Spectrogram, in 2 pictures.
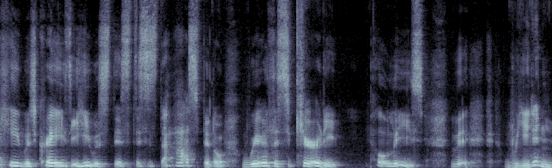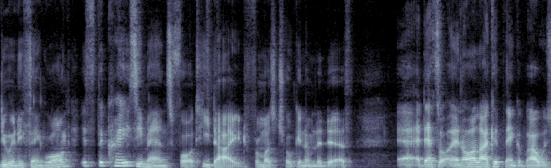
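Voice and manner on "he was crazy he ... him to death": high mock voice of the guards. Speaker mocking hospital security's excuse, high and mocking. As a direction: imitate the guards' excuse, pitched up. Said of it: "then be like".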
